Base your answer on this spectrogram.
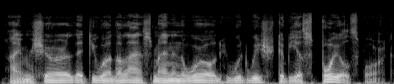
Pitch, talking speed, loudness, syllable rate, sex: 85 Hz, 305 wpm, -16 LUFS, 5.7 syllables/s, male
